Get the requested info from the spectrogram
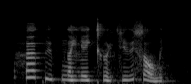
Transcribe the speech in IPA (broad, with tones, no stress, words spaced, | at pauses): hœː˥kyː˨p̚ŋɐ˨jle˨j kʰɵ˨˩ɥt͡syː˨˥sɔː˨˩wɪ˨˥k̚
